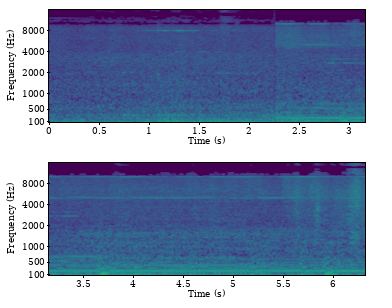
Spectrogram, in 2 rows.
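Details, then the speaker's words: New Ola S1 Air electric scooter: steady low droning hum from the motor underneath, scooter lurching and creeping on its own without throttle; abnormal motor noise, cause unclear. "Motor देखना कैसी आवाज कर रही है नीचे से बहुत आवाज चल नहीं रही फिर भी स्पीड दि एक की स्पीड प आ रही है"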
